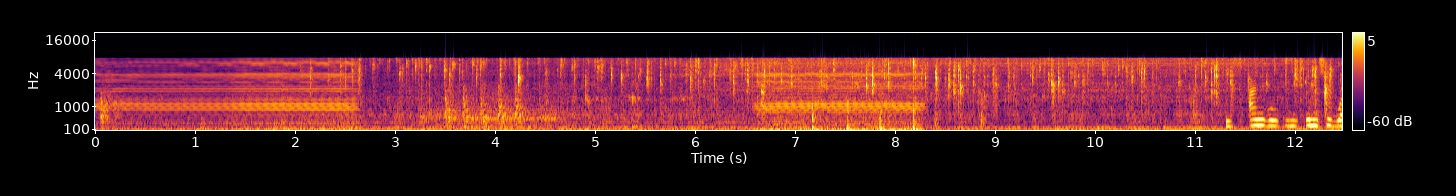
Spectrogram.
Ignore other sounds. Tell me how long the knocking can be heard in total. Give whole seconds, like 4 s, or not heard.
3 s.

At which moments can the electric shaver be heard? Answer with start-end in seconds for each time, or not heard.
0.0-2.7, 6.5-8.3.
